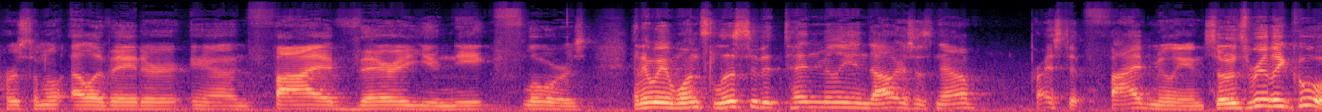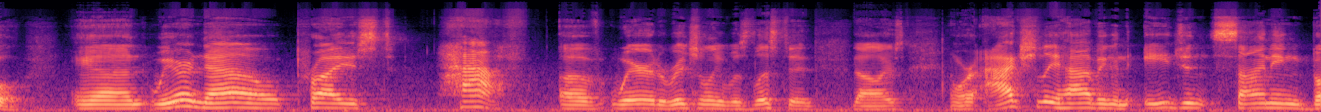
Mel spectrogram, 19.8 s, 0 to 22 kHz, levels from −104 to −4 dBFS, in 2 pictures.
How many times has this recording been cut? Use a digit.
2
